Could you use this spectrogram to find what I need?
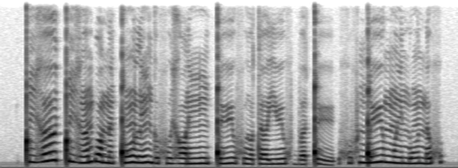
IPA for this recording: ǃ i ɣ əː ǃ i ɣ ə̃ b ɔ n ə̃ ǃ ũ l ĩ ɡ ə xʷ i ɣ ɔ ɾ ĩː ǃ yː xʷ i o̯ t əː j yː xʷ b əː ǃ yː | xʷ ə xʷ ŋ͡ǃ yː ŋʷ ĩː n w ũ n ə xʷ

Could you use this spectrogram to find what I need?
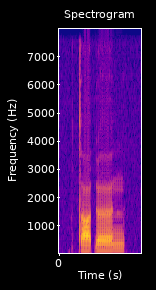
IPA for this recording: t a ɗ ɛ n

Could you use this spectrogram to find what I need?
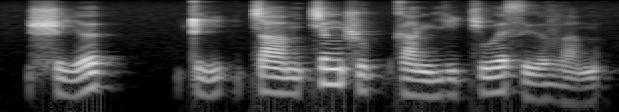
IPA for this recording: ʂ i˨˩˦ ə̯ | ʈ i˨˩˨ | c aː˨˩ m c ə˧ ŋ ʂ u˨˩ p̚ k a˨˩ ŋ j i˨˩ c u˧˥ ə̯ s ɨ˨˩˨ ə̯ v a˨˩˨ m

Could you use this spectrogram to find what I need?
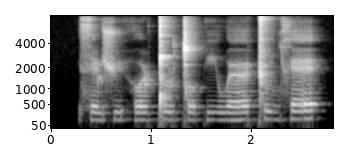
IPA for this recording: s e ɭ ʃ y h o ɭ ǃ u ɭ ǀ o k iː w œː ǁ u ʎ x ɛ

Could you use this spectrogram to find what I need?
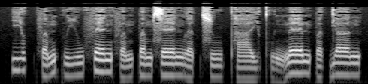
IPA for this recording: j ʊ˥ k̚ f ɐ˨˥ m kʷ iː˨˧ w f ɛː˥ ŋ f ɐ˨˧ m p ɐ˧ m s ɛː˧ ŋ l ɐ˨ t̚ s uː˨ pʰ aː˨ j kʷʰ ɪ˨˩ ŋ m ɛː˥ m p ɐ˧ k̚ j ɐ˥ n

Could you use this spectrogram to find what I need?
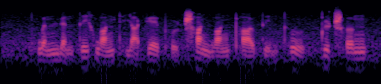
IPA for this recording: kʰ w ə˨˦ n n̪ ɥ ɛ̰˨˩ n t̪ i˦ x w ɑ˨˦ ŋ t̪ʰ j ä̰˨˩ k e˥˨ ɪ̯ pʰ ṵ˨˩ ʈ͡ʂʰ ɑ˥˨ ŋ w ɑ˨˦ ŋ pʰ ɑ˨˦ ʊ̯ t̪ ḭ˨˩ n t̪ʰ u˥˨ | t̪ y˥˨ ʈ͡ʂʰ ɤ˦ ŋ

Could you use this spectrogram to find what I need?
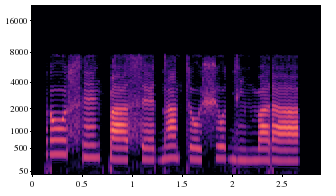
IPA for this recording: ɾ o˦ s ɛ̃˧ k͡p a˨ s ɛ˨ d ã˧ t o˨ ʃ o˧ d ĩ˨ m a˧ ɾ a˧

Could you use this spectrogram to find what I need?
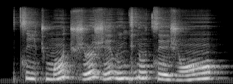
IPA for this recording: t͡s iː˨˩ t͡ʃ m õː˩˥ t͡ʃ ʒ ə˞˩˥ ʒ e˩˥ β ĩ˩˥ ɡ i̤˩˥ ɾ ũ˩˥ t͡s eː˨˩ ʒ õː˩˥

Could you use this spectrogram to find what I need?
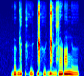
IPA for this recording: ɽ ø˩ ɖ ɛ˧ kʰ y˩ ǁʰ ʉ˩ ɡ͡ǁ y˩ z ɑ˧ ɽ ɑ˧ n ø˩

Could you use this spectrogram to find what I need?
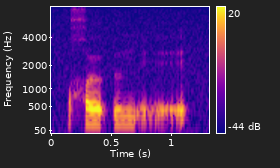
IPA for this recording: χ ɵ ʔ ɨ ŋ ḛ

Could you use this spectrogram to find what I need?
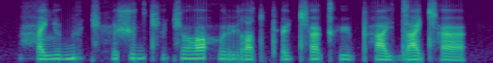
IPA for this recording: h a ʎ y b y c h ʏ ʃ ʏ d cʰ y c ɦ ɔ h u r y tˤ pʼ y cʰ ɐ kʰ y pʰ a j d a cʰ ɐ

